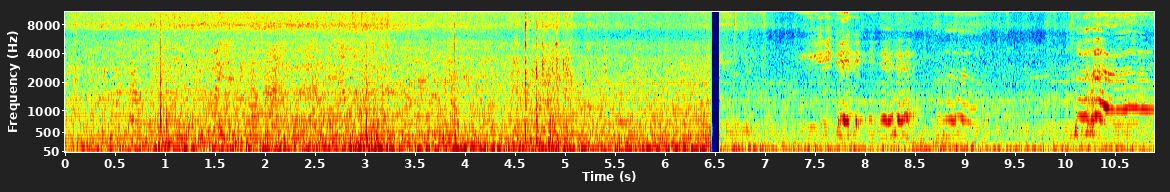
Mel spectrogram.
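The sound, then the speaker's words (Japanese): Steady, loud low rumble inside a bus driving straight along a rural road in southern Laos, with constant rattling and engine drone; after a brief cut, the rumble continues slightly lighter with a child's high voice chirping over it. “あのかなり、えーと、何て言えばいいんでしょうか痛々しいバスで、えー えっと、音がね騒音がね結構ガタガタゴトゴトうるさいと思います今、えー、ラオス南部の田舎の道をまっすぐ走っているところです”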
